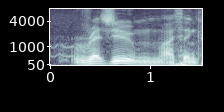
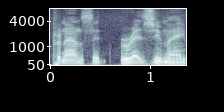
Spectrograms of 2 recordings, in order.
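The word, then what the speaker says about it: résumé: Okay, Lord Sugar says resume, I think, or but actually he should pronounce it resume because it's a French word.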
